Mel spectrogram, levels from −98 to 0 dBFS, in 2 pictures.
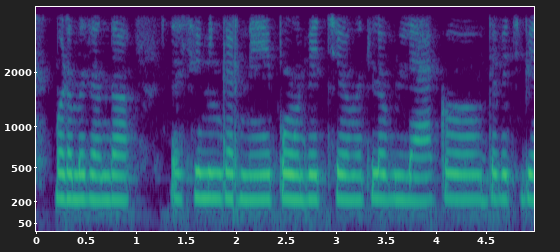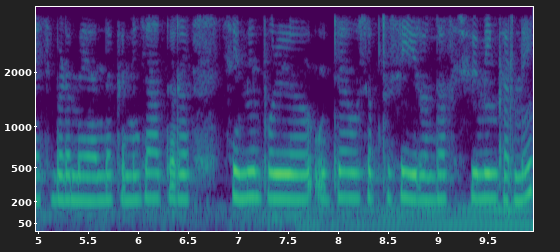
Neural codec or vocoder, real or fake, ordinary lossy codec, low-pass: none; real; none; 3.6 kHz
